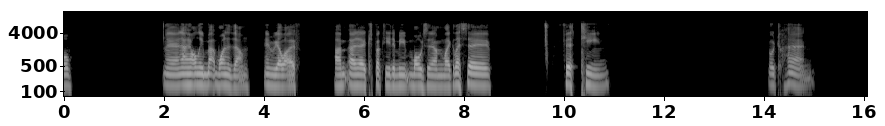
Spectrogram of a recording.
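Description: A young man talks with animation into a close microphone, pausing now and then.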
